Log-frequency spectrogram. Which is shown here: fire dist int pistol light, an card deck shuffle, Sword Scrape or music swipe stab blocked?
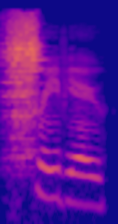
Sword Scrape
